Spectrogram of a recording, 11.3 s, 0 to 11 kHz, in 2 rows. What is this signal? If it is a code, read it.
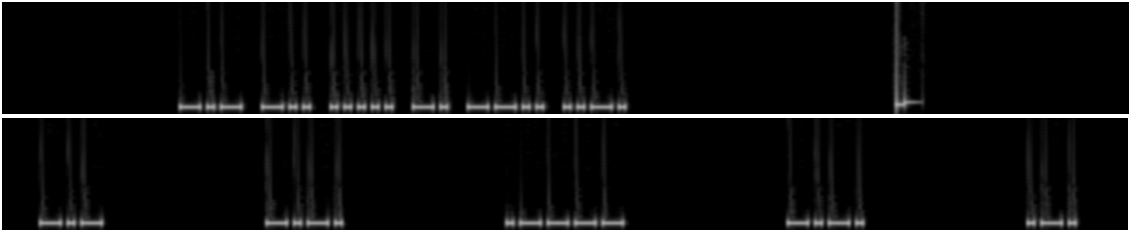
Morse code, heard as a keyed tone, about 36 wpm, spaced as for 16 wpm, 700 Hz. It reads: KD5NZF KC1CR
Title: USA Call Signs - 6 Characters - 8x Character Spacing - 35wpm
